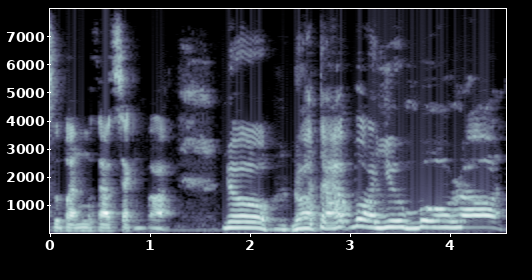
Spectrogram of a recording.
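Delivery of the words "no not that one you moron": high, far mock shout, stretched slow; villain shouting at Sonic, high and drawn out. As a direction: Eggman yelling in a high put-on voice. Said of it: "shouted Eggman".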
